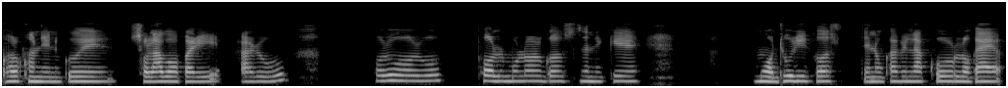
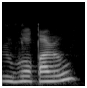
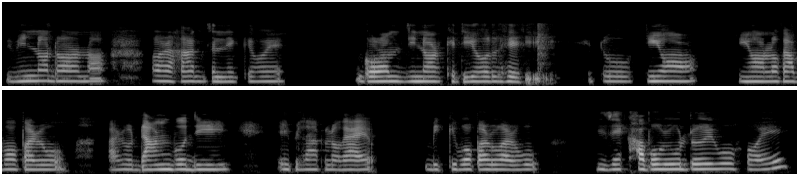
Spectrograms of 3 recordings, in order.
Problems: none marked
